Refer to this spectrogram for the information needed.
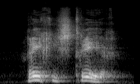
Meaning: inflection of registreren: 1. first-person singular present indicative 2. second-person singular present indicative 3. imperative
- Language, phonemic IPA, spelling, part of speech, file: Dutch, /ˌreɣiˈstrɪːr/, registreer, verb, Nl-registreer.ogg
